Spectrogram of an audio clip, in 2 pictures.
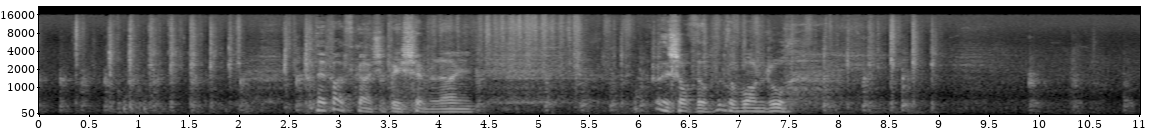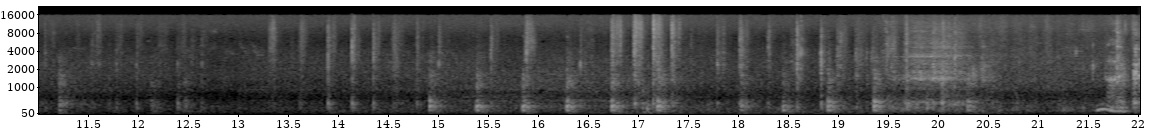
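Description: A stiff brush dabs and taps quickly on paper.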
